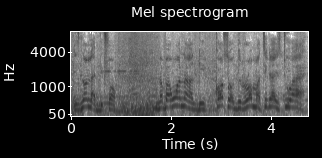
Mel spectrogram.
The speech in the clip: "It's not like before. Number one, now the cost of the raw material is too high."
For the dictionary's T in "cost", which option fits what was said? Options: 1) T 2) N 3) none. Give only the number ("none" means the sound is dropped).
3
